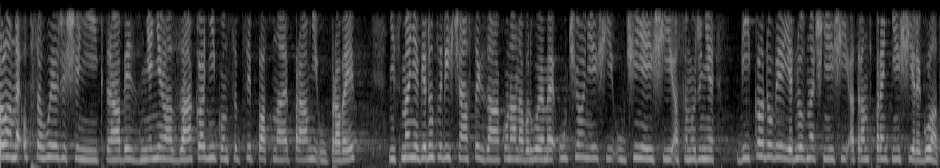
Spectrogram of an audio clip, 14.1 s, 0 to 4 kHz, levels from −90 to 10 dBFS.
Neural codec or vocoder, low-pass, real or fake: none; 3.6 kHz; real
